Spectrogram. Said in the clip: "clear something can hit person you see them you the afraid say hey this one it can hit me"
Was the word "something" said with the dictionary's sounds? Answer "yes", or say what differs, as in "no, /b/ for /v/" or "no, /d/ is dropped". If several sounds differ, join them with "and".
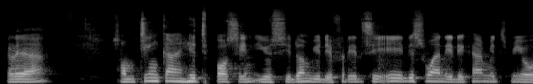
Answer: no, /t/ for /θ/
